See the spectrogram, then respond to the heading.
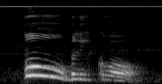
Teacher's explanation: Justamente aqui, público vai ser uma proparoxítona, porque a sílaba tônica dela vai ser a antepenúltima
